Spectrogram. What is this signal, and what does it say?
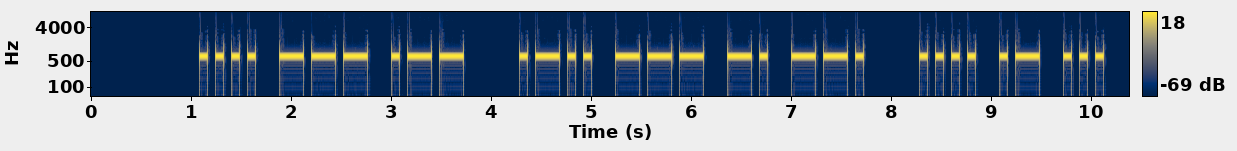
Morse code, heard as a keyed tone, about 15 wpm, 700 Hz. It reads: HOW LONG HAS
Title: Sentences from Top 100 Words 15wpm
